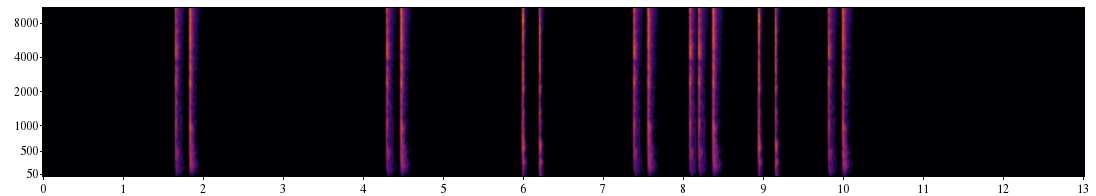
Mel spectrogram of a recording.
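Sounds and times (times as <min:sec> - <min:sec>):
computer mouse button clicks: 0:04.3 - 0:04.6, 0:06.0 - 0:06.3, 0:07.4 - 0:09.2, 0:09.8 - 0:10.2.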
